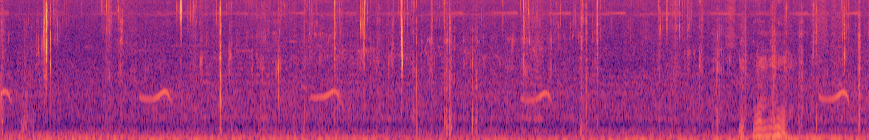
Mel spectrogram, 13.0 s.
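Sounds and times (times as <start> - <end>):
rising and falling chirp: 0.0 - 0.3, 1.8 - 5.7, 6.3 - 8.5, 12.2 - 12.9
person chewing food: 0.0 - 13.0
steady low hum: 0.0 - 13.0.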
